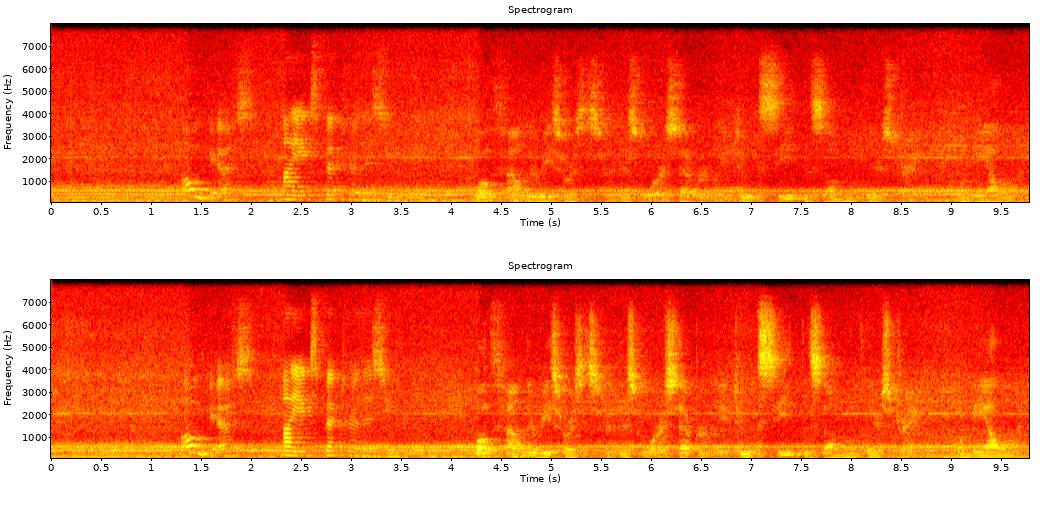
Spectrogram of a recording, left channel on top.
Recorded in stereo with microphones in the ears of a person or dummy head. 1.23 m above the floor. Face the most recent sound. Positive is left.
turn(degrees=-75)  # may be behind; listen again after turning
